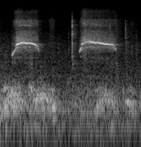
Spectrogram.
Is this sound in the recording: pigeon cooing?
yes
